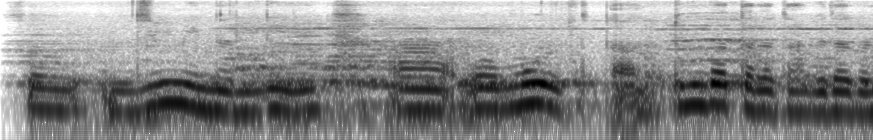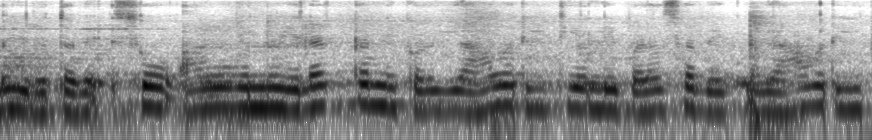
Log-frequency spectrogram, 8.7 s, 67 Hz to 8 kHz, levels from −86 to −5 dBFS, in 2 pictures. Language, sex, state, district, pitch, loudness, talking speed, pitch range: Kannada, female, Karnataka, Shimoga, 195 Hz, -18 LUFS, 135 wpm, 180-210 Hz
